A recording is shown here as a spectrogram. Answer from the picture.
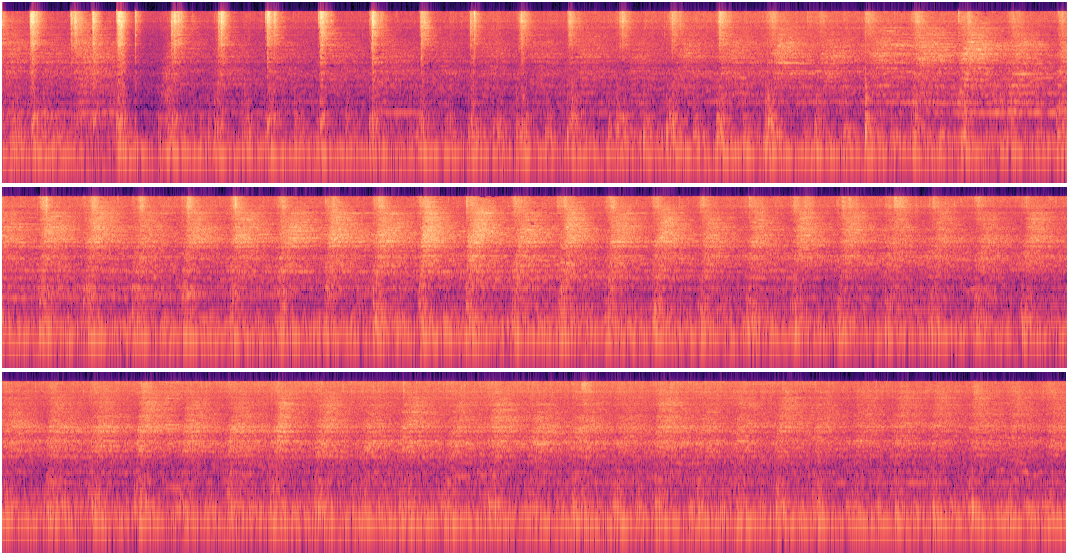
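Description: Taiwanese temple-procession percussion troupe playing hand cymbals over drumming, the cymbals clashing in a fast, even beat without a break.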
